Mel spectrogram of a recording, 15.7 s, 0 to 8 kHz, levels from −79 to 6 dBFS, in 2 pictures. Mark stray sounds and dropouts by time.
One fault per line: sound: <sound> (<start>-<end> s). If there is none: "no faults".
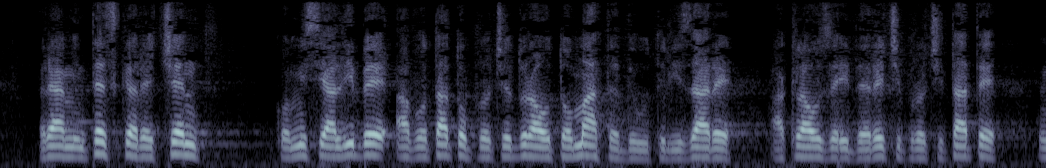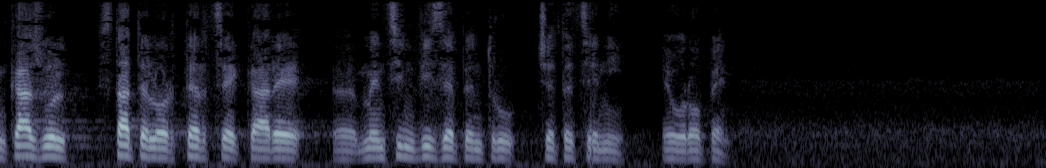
no faults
